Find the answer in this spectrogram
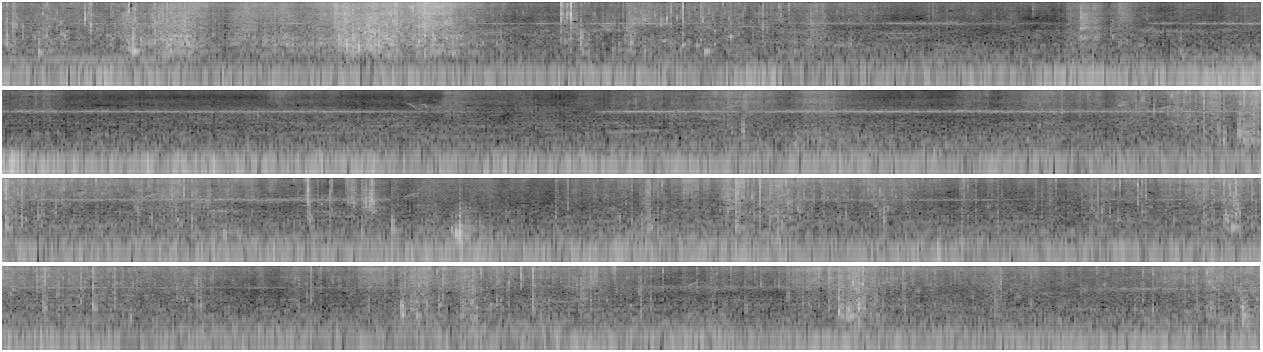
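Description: Soft dusty sand-and-cement chunks crumbled by hand into a tub of water: grit and powder pouring and pattering into the water, with splashes and short crunches, over a steady low rumble.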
